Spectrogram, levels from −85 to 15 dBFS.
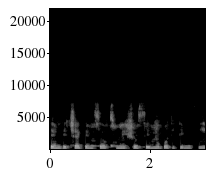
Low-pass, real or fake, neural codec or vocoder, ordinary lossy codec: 7.2 kHz; real; none; none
